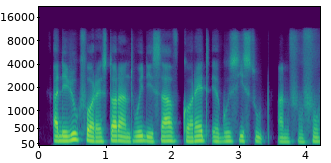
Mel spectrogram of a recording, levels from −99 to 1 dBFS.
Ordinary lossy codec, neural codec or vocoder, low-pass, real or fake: none; codec, 24 kHz, 0.9 kbps, WavTokenizer, large speech release; none; fake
